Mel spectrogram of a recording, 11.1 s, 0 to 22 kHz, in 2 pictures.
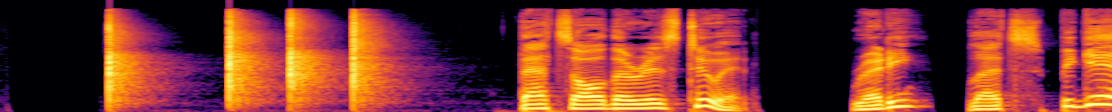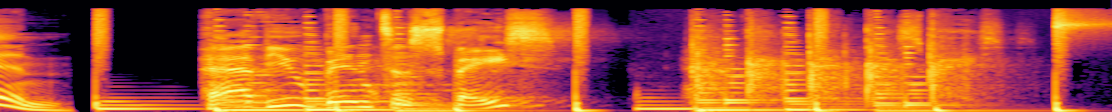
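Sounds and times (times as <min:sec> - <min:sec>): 
sharp hand claps: 0:00.5 - 0:02.1, 0:09.0 - 0:11.1
speech: 0:02.6 - 0:09.4.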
